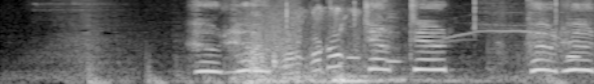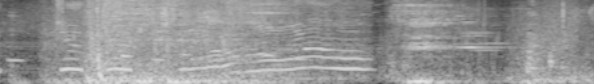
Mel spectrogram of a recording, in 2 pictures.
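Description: Short pitched game tones chirp and warble.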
